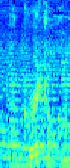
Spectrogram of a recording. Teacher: it has four syllables and is accented on the second syllable much like curriculum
